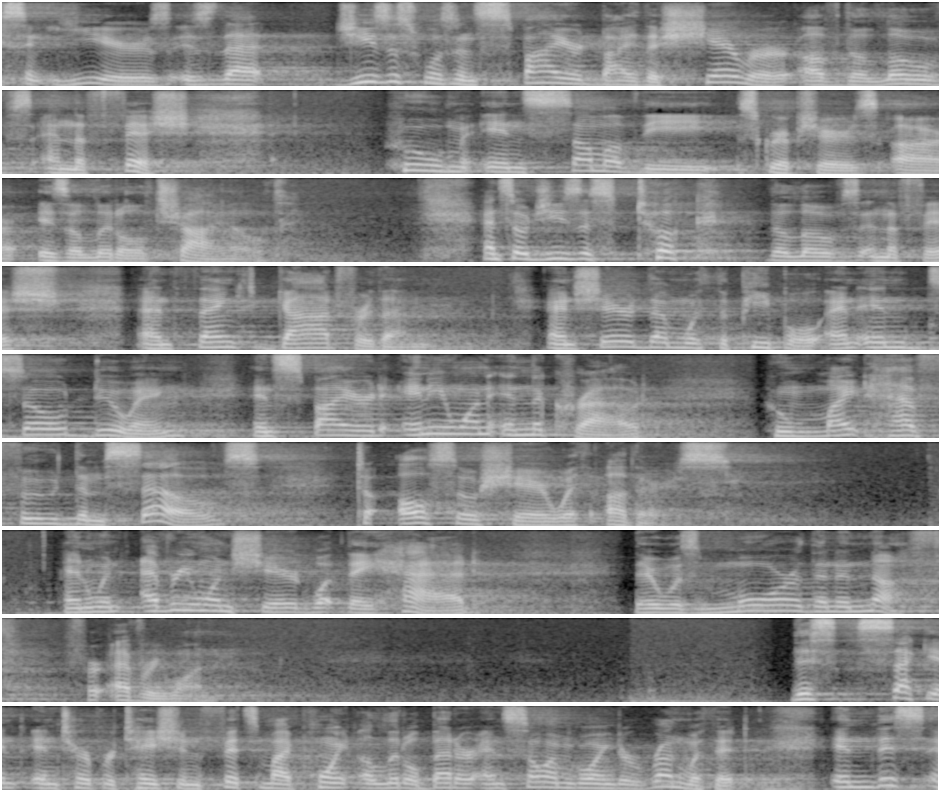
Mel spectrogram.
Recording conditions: large echoing room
